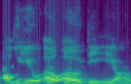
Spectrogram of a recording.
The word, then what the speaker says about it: water: But if you're from the Philly area with their accent, it comes out like sounding like WOODER, water ice. So they actually they have a cartridge, like a cannabis cartridge here called Mango Water Ice, and it's spelled WOODER.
